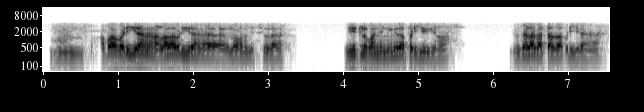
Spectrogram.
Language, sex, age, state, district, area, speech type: Tamil, male, 18-30, Tamil Nadu, Dharmapuri, rural, conversation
